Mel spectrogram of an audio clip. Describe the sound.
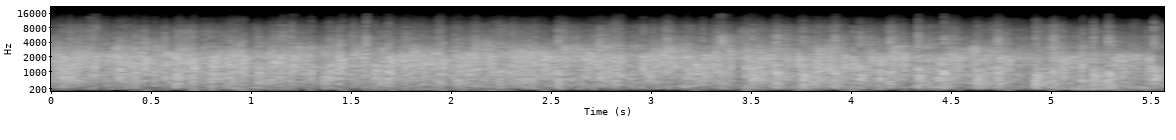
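Audience applause at a religious gathering welcoming a guest preacher, dense and steady clapping that holds at an even loudness for the whole stretch, with no voices standing out.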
